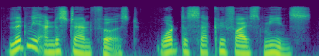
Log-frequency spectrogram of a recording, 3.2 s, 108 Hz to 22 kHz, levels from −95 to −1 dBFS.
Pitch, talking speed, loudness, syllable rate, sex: 160 Hz, 150 wpm, -18 LUFS, 4.6 syllables/s, male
